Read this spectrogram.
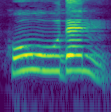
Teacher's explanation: തെൻവീനിലുള്ള നൂനിനെ വ്യക്തമാക്കി മണിക്കാതെ ഉച്ചരിക്കുക കേട്ടോ. ഹൂദൻ.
